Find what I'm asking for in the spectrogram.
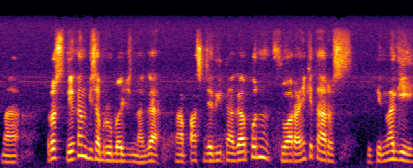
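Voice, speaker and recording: A man talks at a very fast pace, his fairly high pitch showing ordinary variation. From Indonesia. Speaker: sound designer and lecturer; lecturer. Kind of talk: casual chat. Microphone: video call.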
